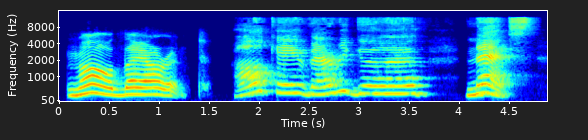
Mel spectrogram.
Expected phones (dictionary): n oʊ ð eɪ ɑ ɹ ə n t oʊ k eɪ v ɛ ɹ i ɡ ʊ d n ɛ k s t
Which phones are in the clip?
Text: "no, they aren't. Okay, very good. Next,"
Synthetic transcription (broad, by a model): n oʊ ð eɪ ɑ ɹ ə n t oʊ k eɪ v ɛ ɹ i ɡ ʊ d n ɛ k s t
